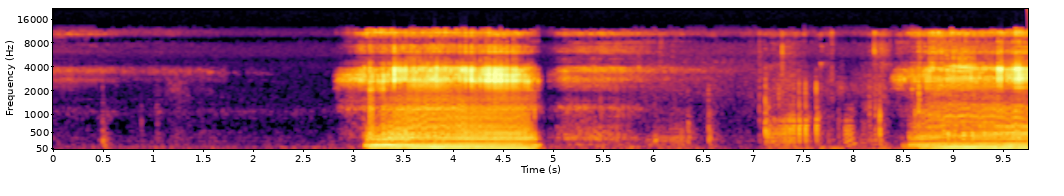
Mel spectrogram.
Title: Saint Bernard Deepest Sleep Loudest Snore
